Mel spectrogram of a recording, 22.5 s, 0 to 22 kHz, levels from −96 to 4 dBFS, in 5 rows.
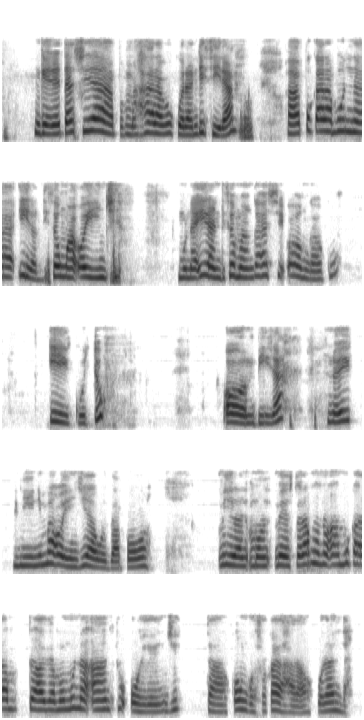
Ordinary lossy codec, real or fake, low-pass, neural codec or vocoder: MP3, 64 kbps; fake; 7.2 kHz; vocoder, 22.05 kHz, 80 mel bands, HiFi-GAN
